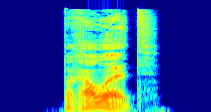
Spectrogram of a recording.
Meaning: second-person plural subjunctive I of brauen
- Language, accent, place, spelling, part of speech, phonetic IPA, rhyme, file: German, Germany, Berlin, brauet, verb, [ˈbʁaʊ̯ət], -aʊ̯ət, De-brauet.ogg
